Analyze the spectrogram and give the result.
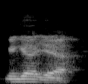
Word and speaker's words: Kuminga: and that's Jalen Suggs or Kumonga, is that how you say it? – Kuminga.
